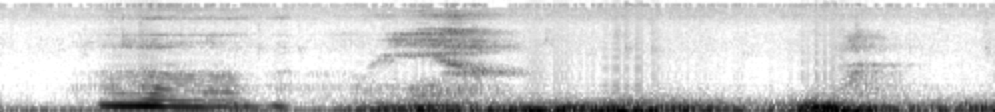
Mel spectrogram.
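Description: Deep, rolling thunder rumbles continuously through a stormy backdrop, swelling louder toward the end. A brief voiced hum sounds near the start.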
